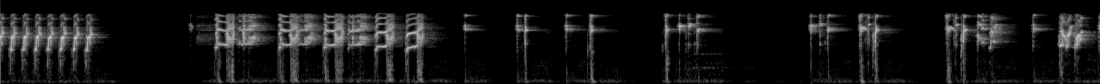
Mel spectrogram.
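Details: Lovebird calling to rile other lovebirds: a short fast trill, a pause, then bursts of harsh, high squeaky chatter broken by gaps and single sharp chips.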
